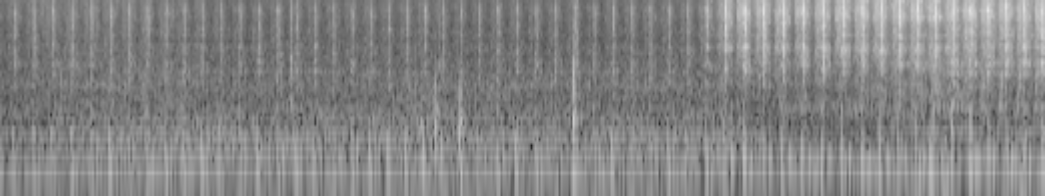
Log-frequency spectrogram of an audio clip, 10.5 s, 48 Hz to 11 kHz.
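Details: 2003 Range Rover L322 4.4 on LPG, uneven idle with a ticking pulse near three per second growing harsher; misfire with code P1301 multiple misfire, plus bank 1 cam sensor and thermostat faults, cause not found.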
